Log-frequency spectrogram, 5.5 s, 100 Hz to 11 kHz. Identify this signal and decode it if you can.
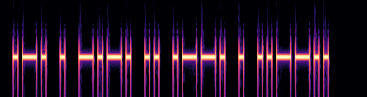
Morse code, heard as a keyed tone, about 17 wpm, 700 Hz. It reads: RECIPE?
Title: Sentences from Top 1200 Words 17wpm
